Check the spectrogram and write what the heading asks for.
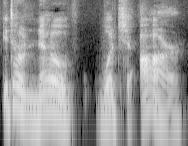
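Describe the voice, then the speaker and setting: A man reading aloud, voicing a big, gruff but kindly giant groundskeeper who talks in loud, folksy outbursts. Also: mid-range voice, very animated, measured pace. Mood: gruff, exasperated.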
